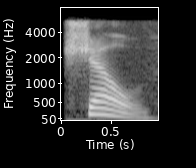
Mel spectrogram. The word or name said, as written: shelve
